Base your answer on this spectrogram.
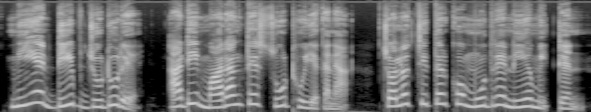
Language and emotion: Santali, neutral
